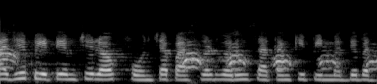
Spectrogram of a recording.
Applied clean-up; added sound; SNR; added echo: classical method WPE with log-MMSE.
